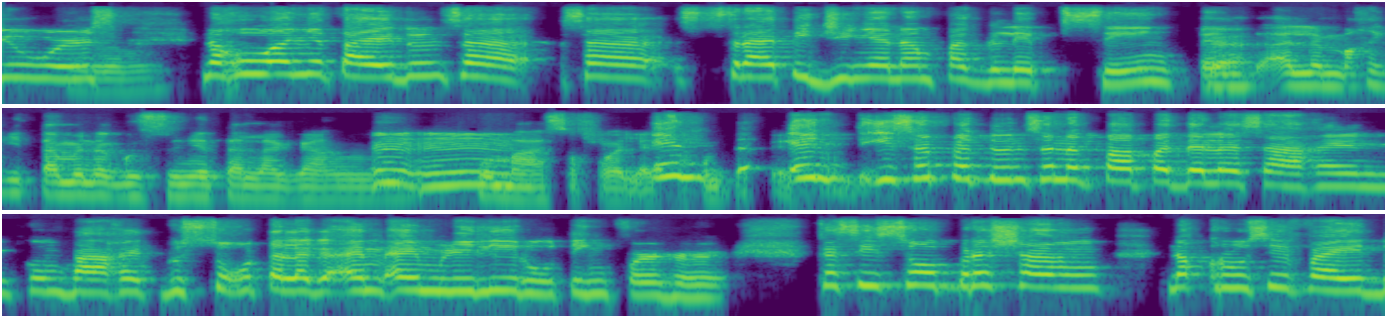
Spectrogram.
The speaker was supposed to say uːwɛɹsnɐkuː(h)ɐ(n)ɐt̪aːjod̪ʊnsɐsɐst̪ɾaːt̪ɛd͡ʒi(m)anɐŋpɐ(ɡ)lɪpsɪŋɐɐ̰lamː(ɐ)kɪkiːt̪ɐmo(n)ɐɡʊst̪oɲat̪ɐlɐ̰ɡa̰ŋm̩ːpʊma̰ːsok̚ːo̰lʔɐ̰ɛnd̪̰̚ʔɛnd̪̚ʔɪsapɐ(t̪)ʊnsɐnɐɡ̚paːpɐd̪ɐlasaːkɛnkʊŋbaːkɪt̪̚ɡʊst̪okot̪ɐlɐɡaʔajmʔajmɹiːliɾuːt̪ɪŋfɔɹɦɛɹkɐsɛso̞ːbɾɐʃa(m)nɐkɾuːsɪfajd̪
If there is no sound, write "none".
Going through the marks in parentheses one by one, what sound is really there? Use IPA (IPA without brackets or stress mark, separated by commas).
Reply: h, ɲ, ɲ, ɡ, ɐ, n, d̪, ŋ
